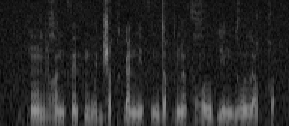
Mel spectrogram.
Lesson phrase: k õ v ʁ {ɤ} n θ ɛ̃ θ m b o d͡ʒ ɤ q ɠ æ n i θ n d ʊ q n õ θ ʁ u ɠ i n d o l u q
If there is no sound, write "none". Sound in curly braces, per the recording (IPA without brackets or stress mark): ɤ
